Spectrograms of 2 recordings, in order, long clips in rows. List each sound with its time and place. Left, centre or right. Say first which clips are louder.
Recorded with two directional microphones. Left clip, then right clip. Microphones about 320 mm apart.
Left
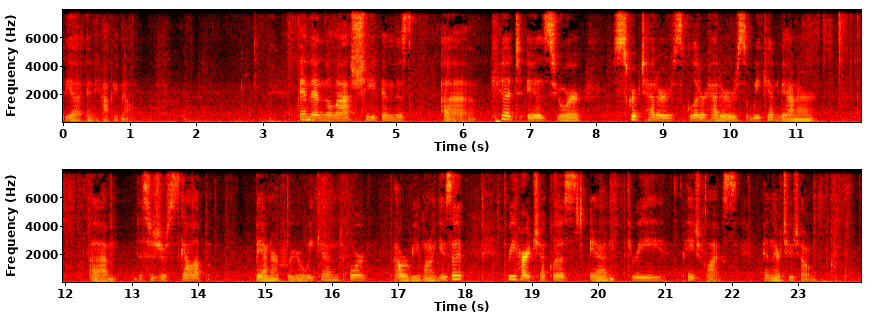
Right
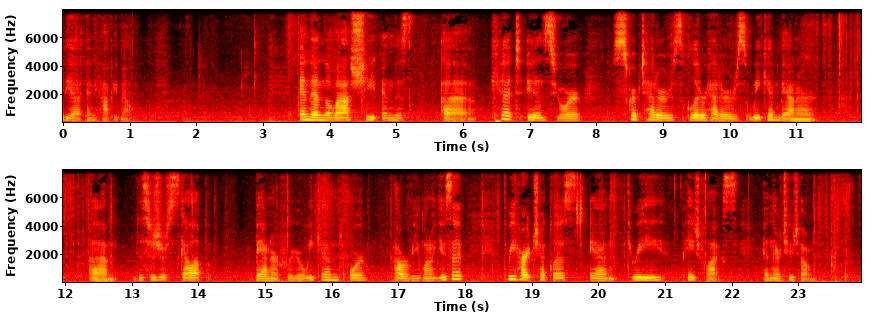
0.0 s a woman's voice: right 5 dB; centre
3.5 s a woman's voice: right 6 dB; centre
12.4 s a woman's voice: right 6 dB; centre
